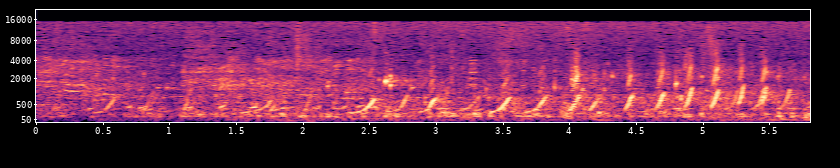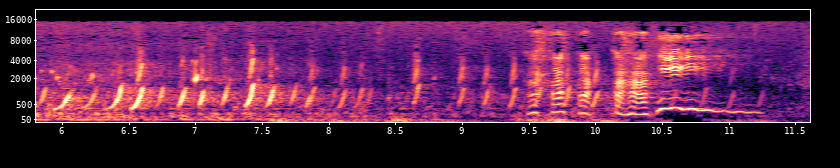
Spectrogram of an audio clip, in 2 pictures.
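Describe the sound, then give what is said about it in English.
A bubbling, boiling cauldron brew in an old Victorian manor: rapid, overlapping gloopy pops and rising blips churn steadily and loudly throughout, ending with a deeper gurgling swell. “what is that hellish fiend brew?”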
